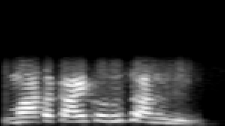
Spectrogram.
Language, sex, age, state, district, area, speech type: Marathi, female, 30-45, Maharashtra, Raigad, rural, conversation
